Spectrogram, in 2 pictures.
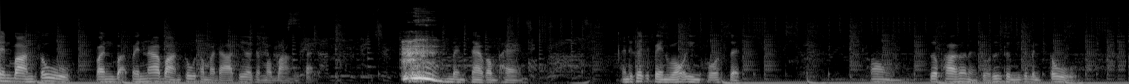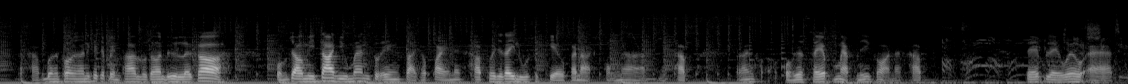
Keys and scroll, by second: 0.0-3.1 typing, 5.1 e, 5.4 w, 7.9 a, 9.1 s, 9.4 e, 11.0 s, 11.6 a, 14.8 w, 15.1 s, 17.5 ctrl+s.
